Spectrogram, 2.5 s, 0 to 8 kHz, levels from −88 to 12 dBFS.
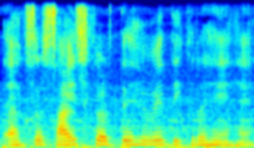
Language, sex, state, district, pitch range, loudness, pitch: Hindi, female, Uttar Pradesh, Lucknow, 200-215 Hz, -17 LUFS, 210 Hz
